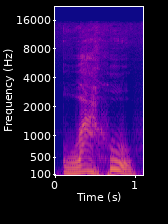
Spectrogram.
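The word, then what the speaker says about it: Wahu: of female names our first female name is wahoo now Wahoo does w a h u wahoo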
